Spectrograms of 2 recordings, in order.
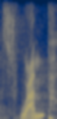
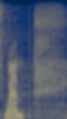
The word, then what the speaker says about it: Swmp: nature conservation basically this project called swamp I guess it's pronounced swamp it's something uh that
